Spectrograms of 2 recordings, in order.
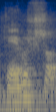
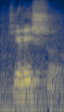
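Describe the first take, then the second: First: The second vowel sounds like 'oo'. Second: The second vowel sounds like 'ee'. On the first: This is the older taught reading. "dulu saya diajar keruso" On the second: This is the modern Greek reading. "Ipsilon itu dibaca i"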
